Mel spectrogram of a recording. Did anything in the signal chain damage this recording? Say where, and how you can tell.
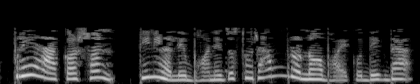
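Yes. The speech sounds watery and swirly throughout, with nothing above 5.6 kHz. This is the codec stage, likely heavy MP3 compression at around 16 kbps. The bit-starved encoder chops off the treble and lets weak frequency lines flicker frame to frame.

From 2.38 to 2.43 s, a short hiss of about 49 ms runs just ahead of an attack, which sounds blunted. That is pre-echo from the same codec. Quantisation noise meant for the loud onset spreads across its whole block, filling the quiet gap before it.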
